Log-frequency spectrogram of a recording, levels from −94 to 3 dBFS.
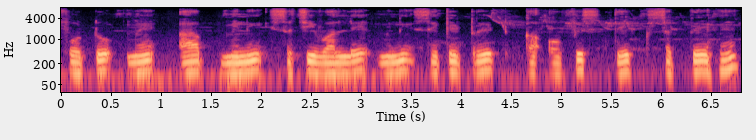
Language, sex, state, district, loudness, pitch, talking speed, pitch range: Hindi, male, Rajasthan, Jaipur, -15 LUFS, 115 Hz, 105 wpm, 105-125 Hz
